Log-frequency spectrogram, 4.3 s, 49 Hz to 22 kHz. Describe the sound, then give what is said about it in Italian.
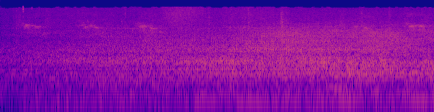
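A pilotless passenger drone, able to carry 200 kg or two passengers, flies at Ambrì airport with a steady, fairly soft whooshing hum of rotors, growing slightly louder over a few seconds, with no voices. “Notate la qualità del suono, il silenzio di questo veicolo che, ripeto, può portare 200 kg o 2 passeggeri sospesi nell'aria.”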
